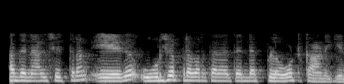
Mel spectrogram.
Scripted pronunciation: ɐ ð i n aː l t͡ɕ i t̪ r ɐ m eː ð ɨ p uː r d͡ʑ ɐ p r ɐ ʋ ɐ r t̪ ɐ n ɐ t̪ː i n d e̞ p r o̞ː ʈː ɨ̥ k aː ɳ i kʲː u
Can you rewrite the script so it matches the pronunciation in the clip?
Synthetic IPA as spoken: ɐ ð i n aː l t͡ɕ i t̪ r ɐ m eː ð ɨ ʔ uː r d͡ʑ ɐ p r ɐ ʋ ɐ r t̪ ɐ n ɐ t̪ː i n d e̞ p ɭ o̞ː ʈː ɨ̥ k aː ɳ i kʲː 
